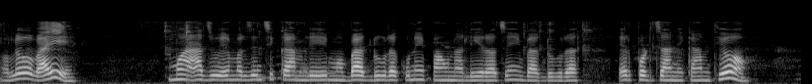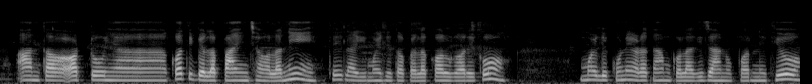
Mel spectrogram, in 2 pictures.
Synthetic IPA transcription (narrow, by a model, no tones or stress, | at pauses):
ɦʌlobʱaj | mʌad͡zuemʌrd͡zensikːamlemʌbaɡ̚ɖuɡɾakunʌjpawnalieɾʌt͡saĩbaɡ̚ɖuɡɾa | erporʈd͡zanekamt̪ʰijo | ʌnt̪ʌːʈːojãkʌt̪ibelapaint͡sʰʌɦolanit̪eilaɡimʌjlet̪ʌpaĩlajkʌlɡʌɾeko | mʌjlekunʌjewɽakamkolaɡid͡zanupʌrnet̪ʰijo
